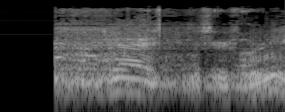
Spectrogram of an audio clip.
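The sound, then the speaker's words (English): A wolf lets out a loud, drawn-out growling howl that wavers in pitch for about two seconds before trailing into a rough, throaty rumble. “This one says, Dad, it's your funny wolf.”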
